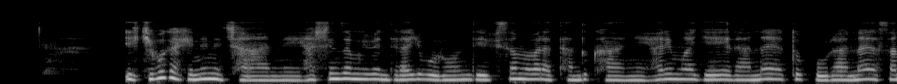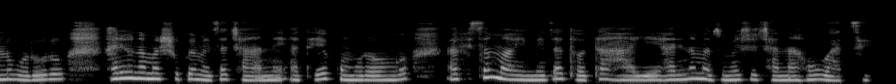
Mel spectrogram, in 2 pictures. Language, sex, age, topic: Rundi, female, 25-35, education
